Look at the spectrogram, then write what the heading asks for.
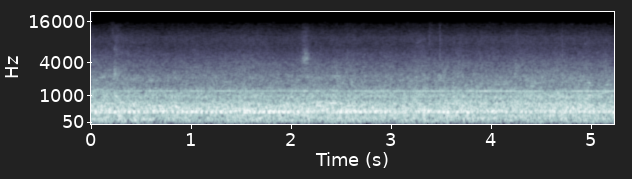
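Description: Running noise inside a Tobu 6050 series electric train at speed: a steady rumble of wheels on rail with a faint steady whine above it, and one light tick about two seconds in.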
